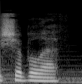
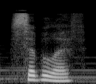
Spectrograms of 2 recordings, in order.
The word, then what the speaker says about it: Shibboleth: If he replied, "No," they said, "All right, say Shibboleth." If he said, Sibboleth, because he could not pronounce the word correctly, they seized him and killed him at the fords of the Jordan.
